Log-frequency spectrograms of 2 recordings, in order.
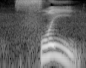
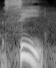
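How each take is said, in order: First: The s is emphatic, with the tongue root raised. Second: The s is plain, with a relaxed tongue. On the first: "sekarang angkat pangkal lidahnya" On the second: "coba Bunda lafalkan si biasa"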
